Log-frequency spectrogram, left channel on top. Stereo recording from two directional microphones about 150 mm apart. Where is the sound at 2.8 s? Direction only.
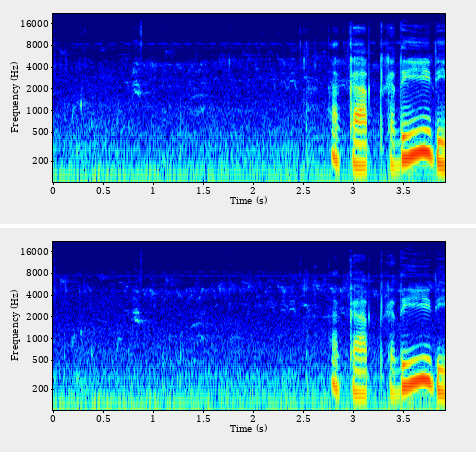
5° left (ahead or behind).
